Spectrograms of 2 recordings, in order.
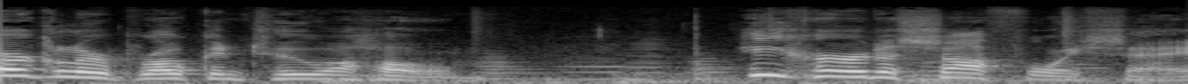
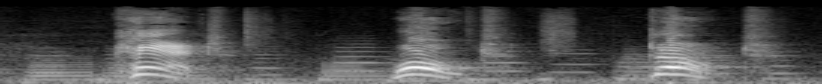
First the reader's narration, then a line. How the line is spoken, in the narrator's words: The pregnant woman's face contorts in pain as she shouts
